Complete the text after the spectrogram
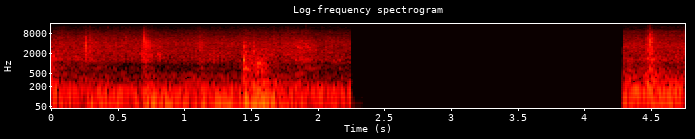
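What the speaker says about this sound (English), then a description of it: "the meat's starting to brown, starting to cook" Ground venison frying in a pan, coated with Italian seasoning, gives a steady, faint sizzle with small crackles and ticks; the sound cuts out to silence midway and briefly returns.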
